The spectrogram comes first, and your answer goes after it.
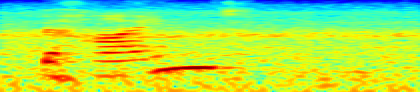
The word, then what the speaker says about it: behind: Nick, can you say behind? Behind. Behind. Behind. It's got a d sound at the end of it.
